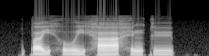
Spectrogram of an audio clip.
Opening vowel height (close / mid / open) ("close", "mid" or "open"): open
